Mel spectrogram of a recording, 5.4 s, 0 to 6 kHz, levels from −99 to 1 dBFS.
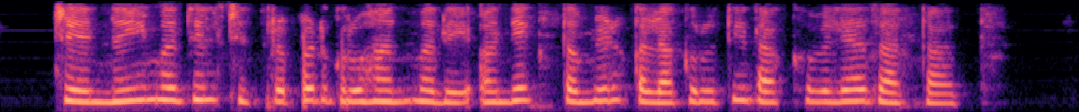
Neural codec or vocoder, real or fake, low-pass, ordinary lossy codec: vocoder, 22.05 kHz, 80 mel bands, HiFi-GAN; fake; 5.4 kHz; MP3, 48 kbps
